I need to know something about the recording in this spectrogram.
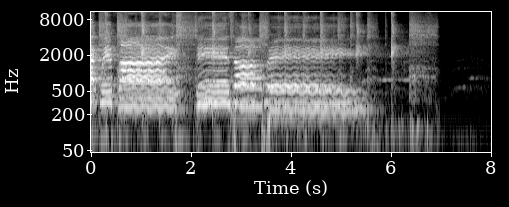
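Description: Women sing loudly together through microphones.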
